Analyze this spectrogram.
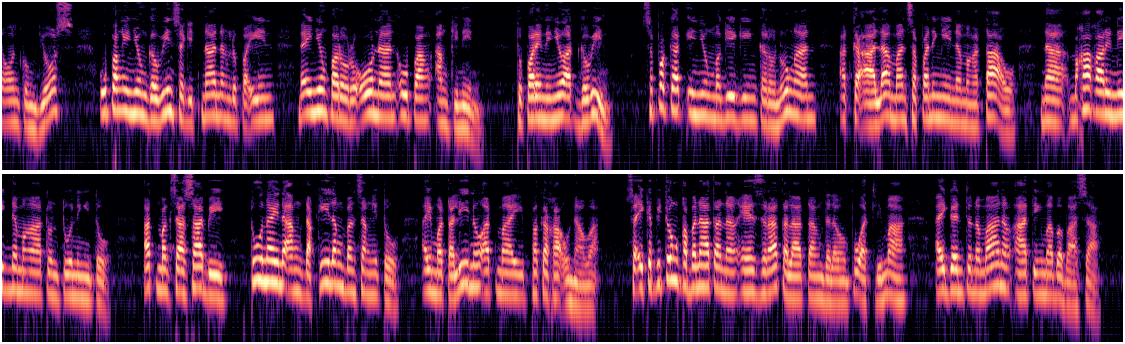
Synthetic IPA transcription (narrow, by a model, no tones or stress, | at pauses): oʔo̞nkʊŋd̪jo̞s | ʔuːpɐŋɪɲjo̞ŋɡɐwɪnsɐɡɪt̪̚nanɐŋlʊpɐʔɪnː | ɐʔɪɲjo̞ŋpɐɾoɾoʔoːnɐnʔuːpɐŋɐŋkɪnɪn | t̪ʊpɐɾɪnɪɲjo̞ɐt̪̚ɡɐwɪn | sɐpɐɡ̚kat̪ɪɲjo̞ŋmɐɡiːɡɪŋkɐɾʊnuːŋɐn | ʔɐt̪̚kɐʔaːlaːmɐnsɐpɐnɪŋɪnːɐŋmɐŋat̪aːʔo̞ | nɐmɐkakɐɾɪnɪɡ̚nɐŋmɐŋat̪ʊnt̪uːnɪŋɪt̪o̞̰ | ʔɐt̪̚mɐɡsaːsaːbɪ | t̪uːnɐjnɐʔɐŋd̪ɐkiːlɐŋbɐnsaŋɪt̪o̞ | ʔɐjmɐt̪ɐliːno̞ʔɐt̪̚mɐjpɐɡ̚kːɐkaʔʊna̰ːwɐ̰ | sɐʔɪkɐp̬ɪt̪o̞ŋkɐbɐnaːt̪ɐnːɐŋʔɛs̬ɾɐt̪ɐlaːt̪ɐŋd̪ɐlɐwɐmpuʔɐt̪lɪma | ʔɐjɡɐnɪt̪onɐmanɐŋʔaːt̪ɪŋmɐbɐba̰ːsɐ̰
